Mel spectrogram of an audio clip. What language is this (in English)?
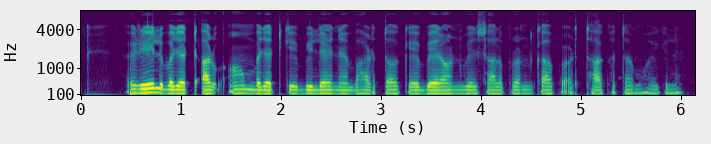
Maithili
